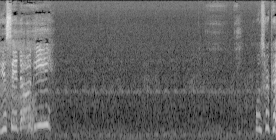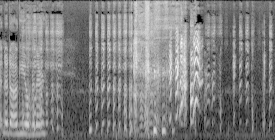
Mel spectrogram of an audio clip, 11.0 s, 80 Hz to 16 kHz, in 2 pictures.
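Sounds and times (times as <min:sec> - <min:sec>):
dog whining and yipping: 0:06.0 - 0:11.0.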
